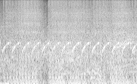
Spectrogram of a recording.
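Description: A car alarm set off by gunfire in a multiplayer zombie shooter match, wailing in a fast repeating rising whoop pattern against steady background game noise, with no voices.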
